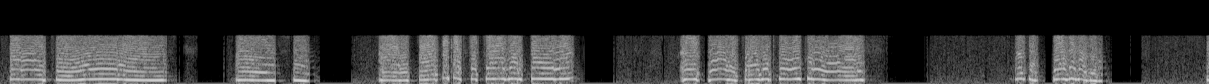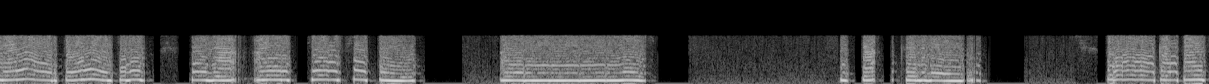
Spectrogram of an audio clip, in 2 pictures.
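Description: Throughout the recording, the speech shows a mu-law and A-law mix-up: samples coded with the mu-law curve are being expanded with the A-law curve. Because the two logarithmic scales assign levels differently, amplitudes are remapped inconsistently, some pushed too loud and others too quiet, and near-silent samples are lifted well above the floor. The result is harsh, gritty distortion on the speech, and pauses fill with noise instead of quiet. The underlying telephone band, cut off at 4 kHz, fits ordinary 8 kHz G.711 coding.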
